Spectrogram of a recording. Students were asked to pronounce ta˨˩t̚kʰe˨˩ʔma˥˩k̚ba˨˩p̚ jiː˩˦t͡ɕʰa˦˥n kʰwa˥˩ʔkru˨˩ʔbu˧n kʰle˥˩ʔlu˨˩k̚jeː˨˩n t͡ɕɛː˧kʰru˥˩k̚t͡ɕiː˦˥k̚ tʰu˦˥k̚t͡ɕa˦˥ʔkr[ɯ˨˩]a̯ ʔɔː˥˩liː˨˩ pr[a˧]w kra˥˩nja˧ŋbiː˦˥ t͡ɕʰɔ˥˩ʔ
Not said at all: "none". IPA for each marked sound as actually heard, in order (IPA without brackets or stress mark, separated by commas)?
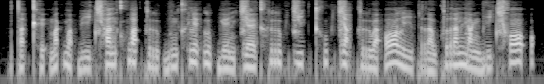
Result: u˨˩, a˩˦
